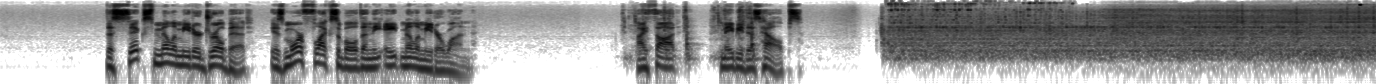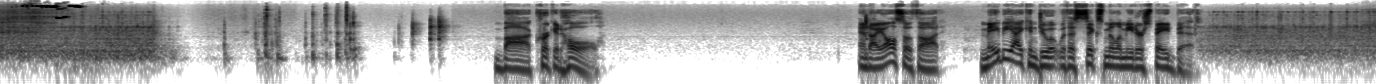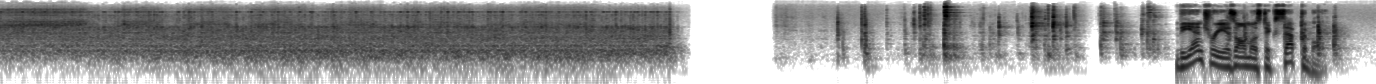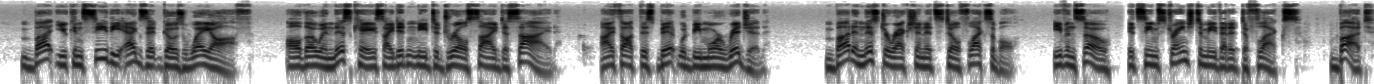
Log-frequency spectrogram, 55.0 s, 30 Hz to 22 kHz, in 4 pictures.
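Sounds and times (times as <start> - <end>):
drill press whirring into wood: 8.8 - 15.6, 25.8 - 34.4.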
